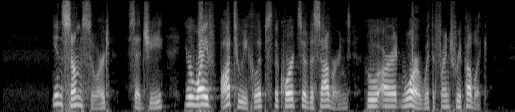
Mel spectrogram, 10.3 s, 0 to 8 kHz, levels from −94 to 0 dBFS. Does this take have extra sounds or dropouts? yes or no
no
